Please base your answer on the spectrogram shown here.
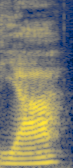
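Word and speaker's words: Я: It's pronounced ya, and it's actually the last letter of the alphabet.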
